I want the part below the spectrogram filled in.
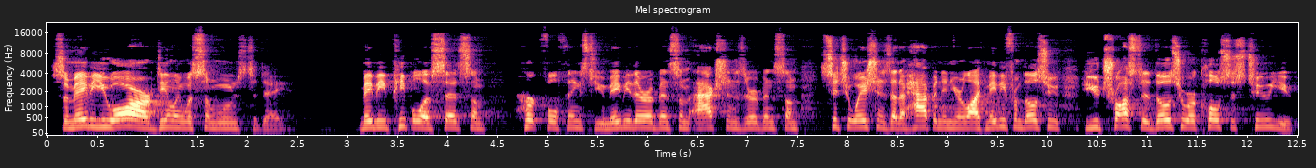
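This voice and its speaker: A pastor in his thirties from Hawaii preaches a sermon that swings passionately between loud, emphatic peaks and soft, hushed stretches. His high voice keeps a steady tone at a moderate pace.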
